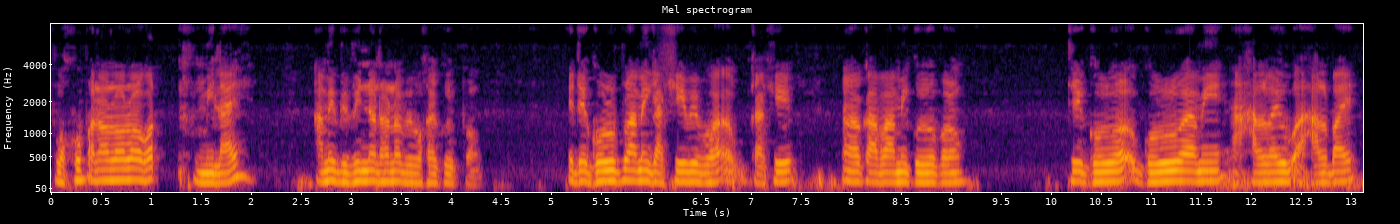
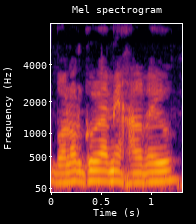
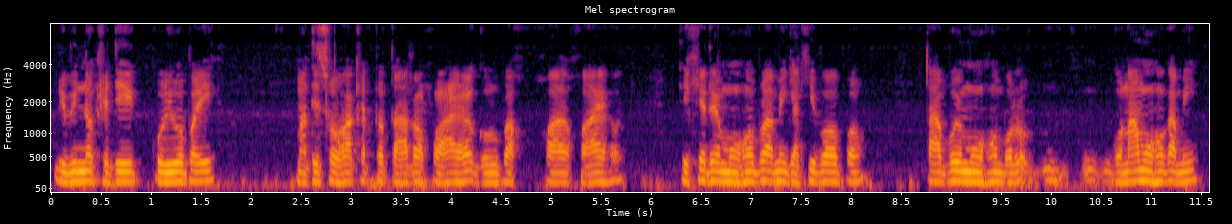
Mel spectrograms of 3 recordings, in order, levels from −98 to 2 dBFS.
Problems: background sounds at intervals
